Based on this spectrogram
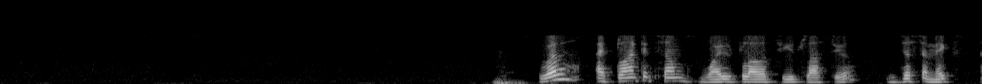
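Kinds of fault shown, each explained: Dialogic VOX ADPCM: The speech has been squeezed through a 4-bit adaptive differential coder of the kind used for phone menus and voicemail, and a data rate of 32 kbps fits 4-bit samples taken 8,000 times a second. Each sample stores only a coarse step from a running prediction, so quantisation error rides along with the speech as a plainly audible gritty hiss, while nothing survives above about 3.9 kHz, leaving the top of the sound dull and boxed in.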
